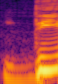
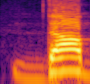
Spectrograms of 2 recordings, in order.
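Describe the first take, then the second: First: The vowel is a long ee sound. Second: The vowel is a short uh sound. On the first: The next word begins with a vowel sound. "द को दी पढ़ा जाएगा" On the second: The next word begins with a consonant sound. "दा को दा ही पढ़ा जाएगा"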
